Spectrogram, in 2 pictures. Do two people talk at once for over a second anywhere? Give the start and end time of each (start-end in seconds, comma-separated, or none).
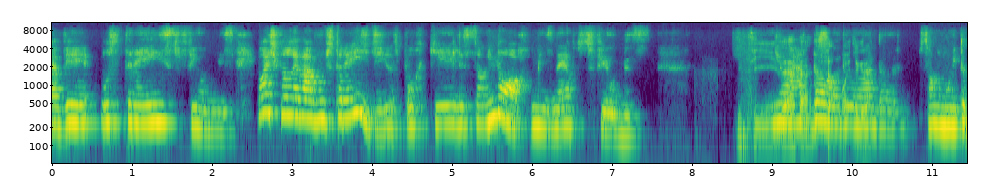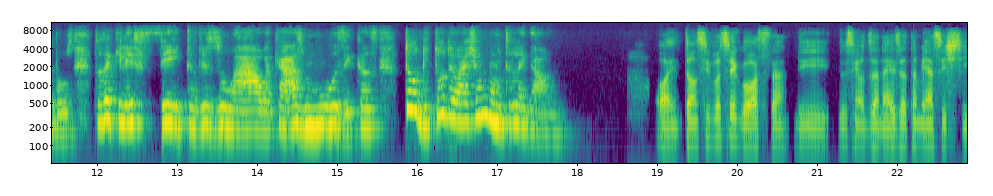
9.0-10.3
